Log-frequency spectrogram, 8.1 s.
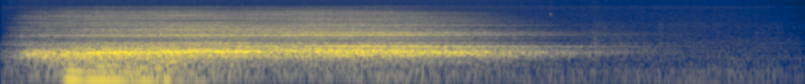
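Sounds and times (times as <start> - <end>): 
long dragon breathing: 0.0 - 6.1.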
